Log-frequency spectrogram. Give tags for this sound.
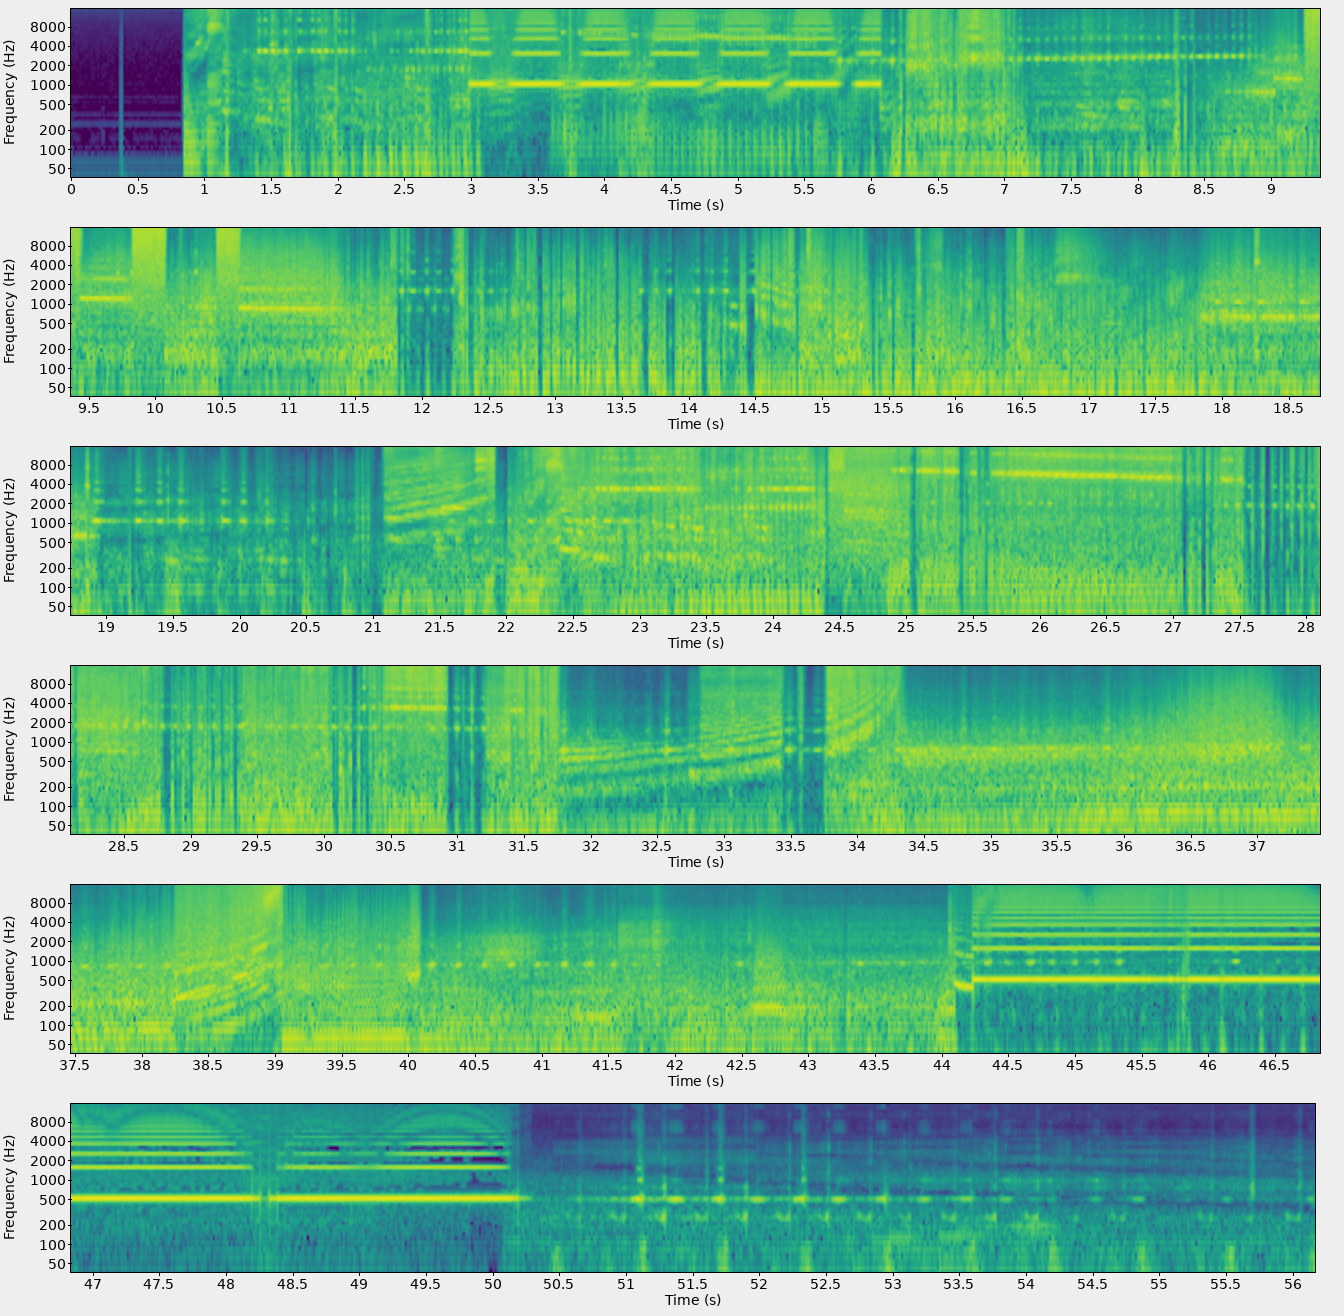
glitch; filtered; industrial; noisy; electronic

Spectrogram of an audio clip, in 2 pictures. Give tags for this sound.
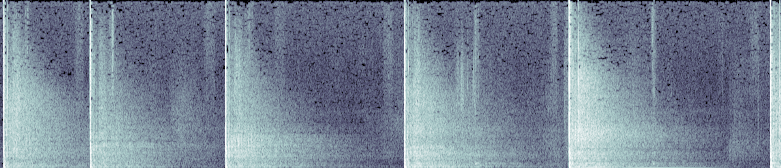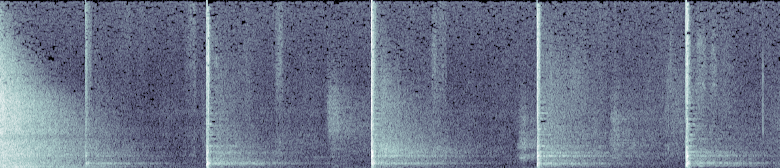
ball; basket; hall

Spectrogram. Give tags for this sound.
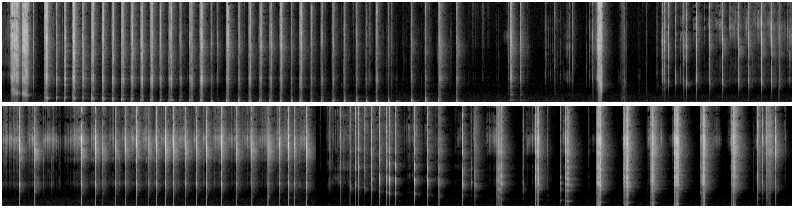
field-recording; tick; click; tack; tape; glue; duct-tape

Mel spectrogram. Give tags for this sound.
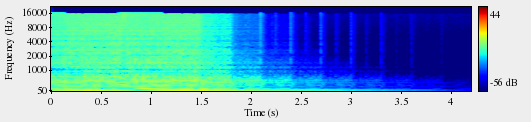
sack; hackey

